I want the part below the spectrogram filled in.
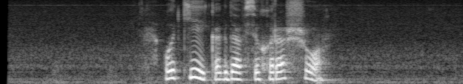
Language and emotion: Russian, positive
